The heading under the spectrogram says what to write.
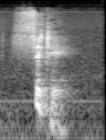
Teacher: It's the last syllable. Instead of the E sound, it's the I sound. So it's just a little softer.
